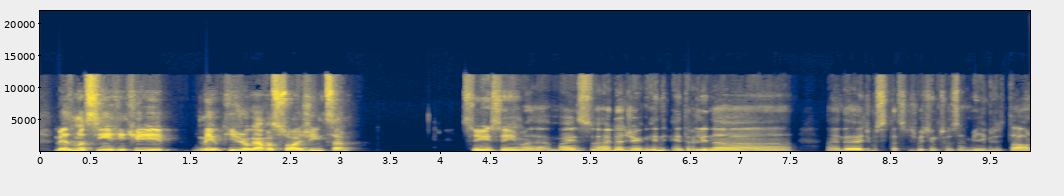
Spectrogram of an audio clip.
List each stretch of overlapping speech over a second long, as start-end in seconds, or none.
none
